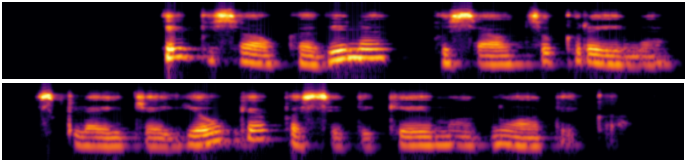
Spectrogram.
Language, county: Lithuanian, Telšiai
